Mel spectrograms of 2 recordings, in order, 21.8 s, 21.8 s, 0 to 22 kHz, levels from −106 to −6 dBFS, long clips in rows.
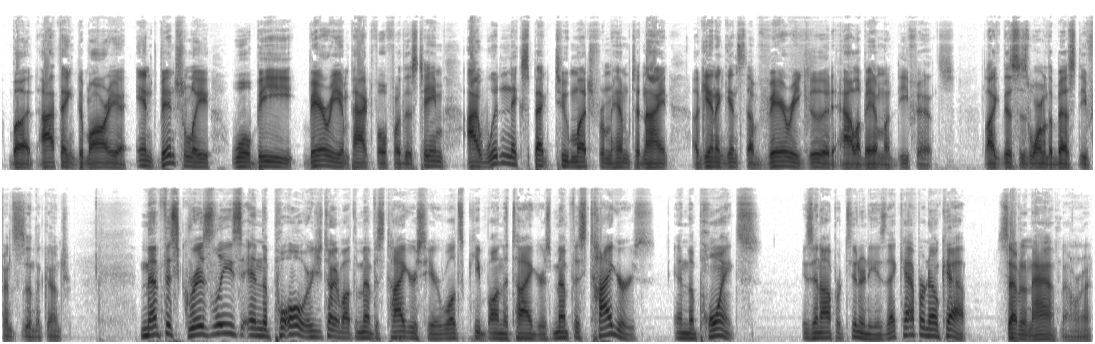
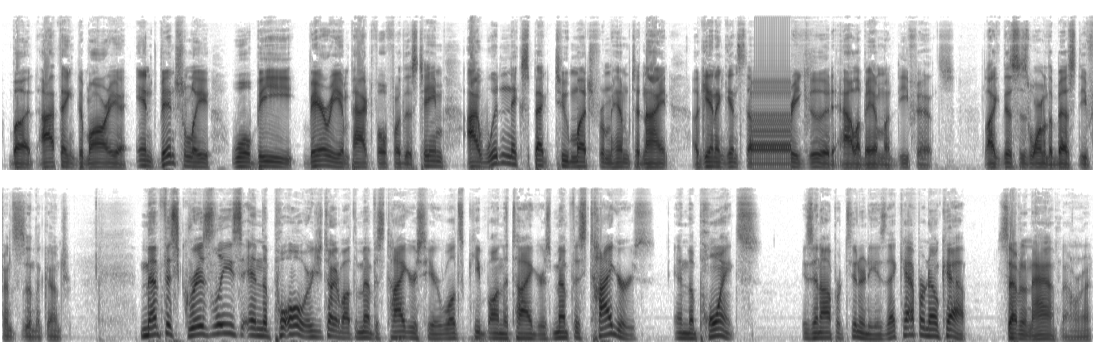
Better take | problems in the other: first | audio freezing; at 7.5 s

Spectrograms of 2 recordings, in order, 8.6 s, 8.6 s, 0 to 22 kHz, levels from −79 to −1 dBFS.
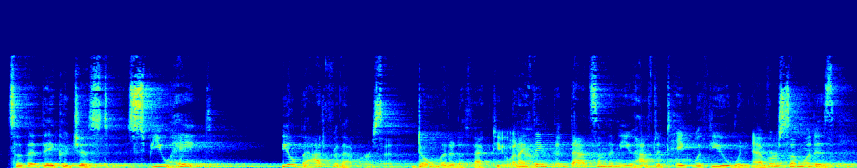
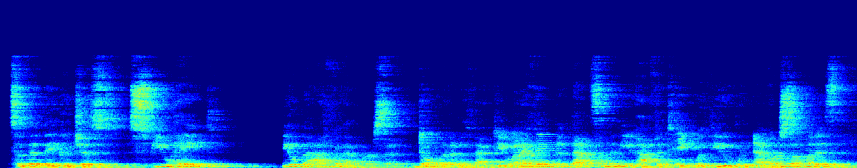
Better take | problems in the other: first | room echo; strong; dies away in 1 s; slight in the first // off-mic speech; far

